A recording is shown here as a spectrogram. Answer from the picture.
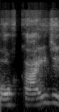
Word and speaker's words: ORCID: Eu recomendo que vocês façam o login com o Orcid, quem já tiver, o Orchid, né? É a pronúncia, para quem também conhece como Orchid.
